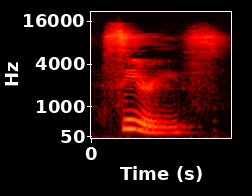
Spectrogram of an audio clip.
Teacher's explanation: finally we have series finale with a stress on the first syllable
